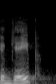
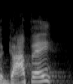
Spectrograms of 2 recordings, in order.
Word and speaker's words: agape: It's kind of confusing because if you see it in the English letters, it looks like agape, but it's pronounced agape.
